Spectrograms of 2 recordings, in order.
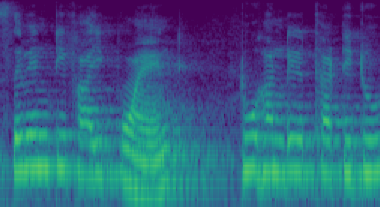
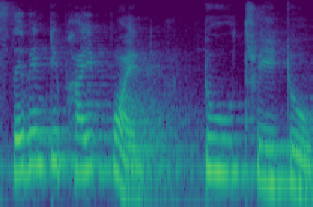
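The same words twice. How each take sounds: First: After the point read টু হান্ড্রেড থার্টি টু as one whole number; decimal as hundreds. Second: After the point say টু থ্রি টু, one digit at a time; digit by digit decimal. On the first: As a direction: demo the reading with টু হান্ড্রেড থার্টি টু. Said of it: "এখানে বলি". (দশমিকের পরে টু হান্ড্রেড থার্টি টু পুরো সংখ্যা হিসেবে) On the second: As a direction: demo reading টু, থ্রি, টু separately. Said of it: "আরেকবার বলি". (দশমিকের পরে টু থ্রি টু আলাদা আলাদা অঙ্কে) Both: Shown as a demonstration.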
